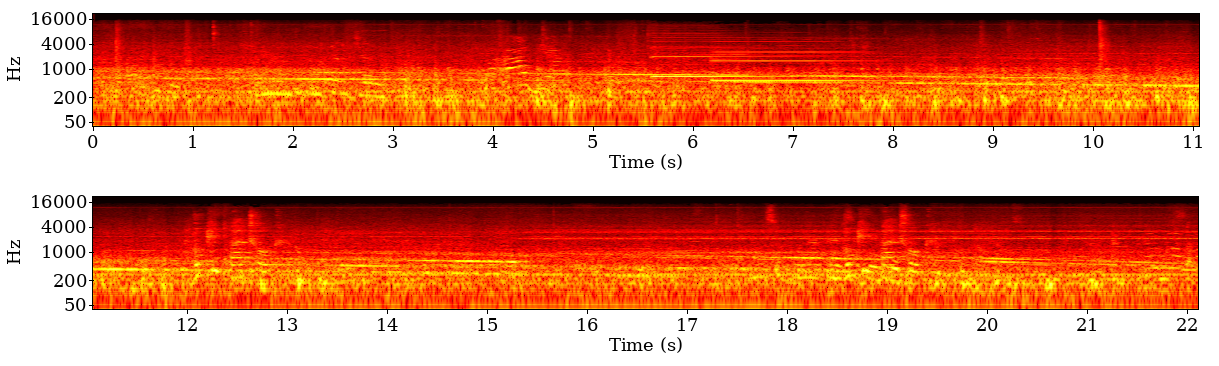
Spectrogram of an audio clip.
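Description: A train rumbles along the track with a steady roar.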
